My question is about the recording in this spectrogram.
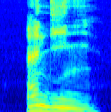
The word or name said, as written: disgraceful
